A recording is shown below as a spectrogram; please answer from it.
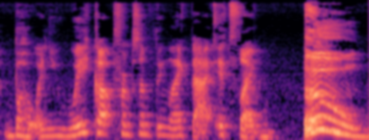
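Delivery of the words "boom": very loud shouted boom; sudden boom. Acted. Describing the jolt of waking up. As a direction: hit it like a crash. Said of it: "waking from the dream".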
